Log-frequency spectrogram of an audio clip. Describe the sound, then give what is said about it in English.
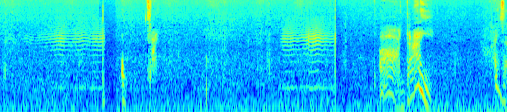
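A thin, high-pitched whine of mosquitoes biting a person buzzes in two drawn-out passes in a backyard, set against a steady hiss of wind-like background noise with a few soft, brief vocal sounds. “These mosquitoes are biting me.”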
